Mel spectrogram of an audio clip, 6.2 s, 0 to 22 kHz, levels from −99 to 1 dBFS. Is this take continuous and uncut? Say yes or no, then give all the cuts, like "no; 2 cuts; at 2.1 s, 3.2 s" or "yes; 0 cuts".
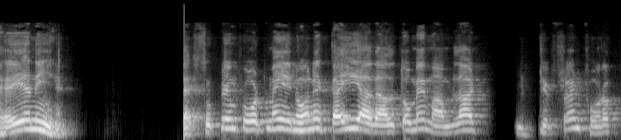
no; 1 cut; at 1.9 s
